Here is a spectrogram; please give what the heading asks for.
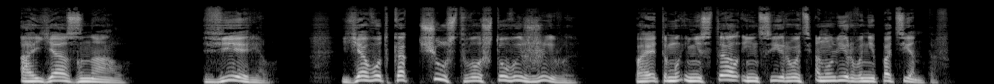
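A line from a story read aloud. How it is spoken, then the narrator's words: Old man, heartfelt, noisy sigh. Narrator (Russian): Старый адвокат шумно вздохнул, после чего прочувственно произнес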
